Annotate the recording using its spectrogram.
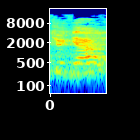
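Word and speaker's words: Kierkegaard: son ouvrage c'est intéressant je r kir Gard comme ça se prononce ainsi l'autre devient les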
